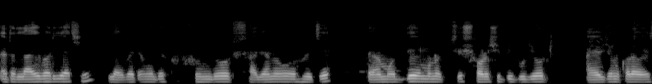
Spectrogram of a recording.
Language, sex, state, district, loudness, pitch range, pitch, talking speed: Bengali, male, West Bengal, North 24 Parganas, -29 LUFS, 120-130 Hz, 125 Hz, 175 wpm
